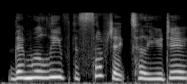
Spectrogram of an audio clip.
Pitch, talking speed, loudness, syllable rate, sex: 295 Hz, 255 wpm, -15 LUFS, 5.9 syllables/s, female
